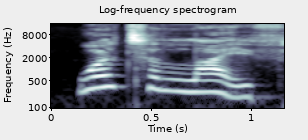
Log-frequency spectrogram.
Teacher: What a life 这个 what 和 a 连读成 water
